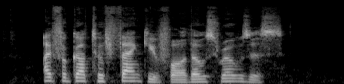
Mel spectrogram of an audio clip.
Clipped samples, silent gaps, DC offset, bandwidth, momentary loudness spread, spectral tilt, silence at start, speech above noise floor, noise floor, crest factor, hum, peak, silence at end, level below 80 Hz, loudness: under 0.1%; none; under 0.1%; 16.5 kHz; 4 LU; -3.5 dB/octave; 0.45 s; 44 dB; -66 dBFS; 22 dB; none; -2 dBFS; 0.6 s; -60 dBFS; -21 LUFS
